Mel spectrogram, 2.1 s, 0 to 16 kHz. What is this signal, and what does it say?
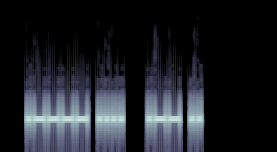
Morse code, heard as a keyed tone, about 44 wpm, 700 Hz. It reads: 1H WI
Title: Winter Field Day Exchanges 45wpm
